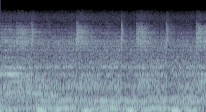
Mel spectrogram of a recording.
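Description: Gothic rock band playing live through a festival PA, with a fast, steady drum-machine kick about four beats a second, crisp cymbal and snare hits above it, and sustained guitar and synth tones.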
